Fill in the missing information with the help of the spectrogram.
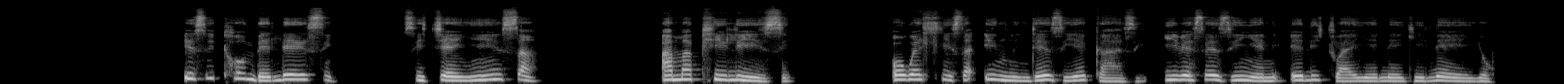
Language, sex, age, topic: North Ndebele, female, 36-49, health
